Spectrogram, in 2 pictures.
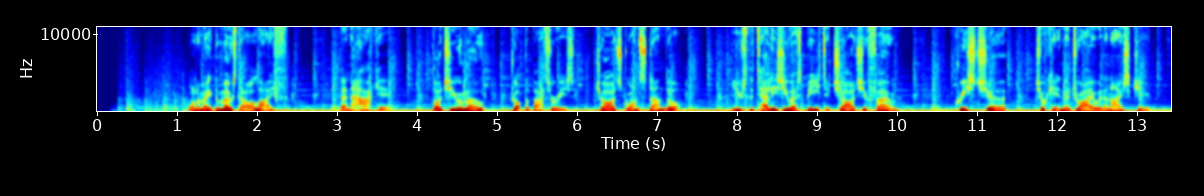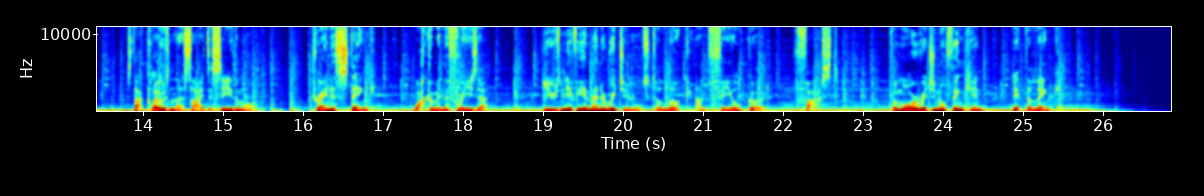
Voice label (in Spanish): Masculino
